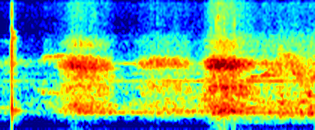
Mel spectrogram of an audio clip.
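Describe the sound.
A woman's voice imitates heavy, loud breathing, like someone breathing right beside her ear. There are two long, hissing, breathy swells, and the second is stronger.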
